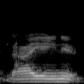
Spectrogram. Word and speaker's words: Dayenu: Dayenu, 3 syllables.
